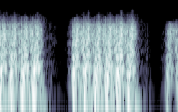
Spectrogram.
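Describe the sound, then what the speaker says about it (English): Enemy machine gun opening fire in a WWII British Army infantry training exercise, two long rapid bursts of loud rattling automatic fire separated by a brief gap, with the start of a third burst. "The enemy machine gun now opens fire"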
